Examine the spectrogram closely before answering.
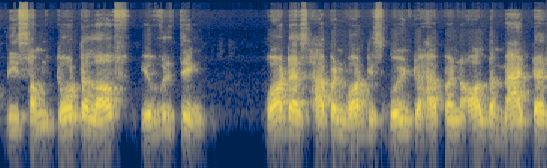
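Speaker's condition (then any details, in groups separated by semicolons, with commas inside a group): No condition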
